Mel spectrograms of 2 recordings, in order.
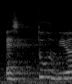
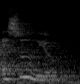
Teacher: no decía las T's, en vez de decir estudio decía esudio, y para ella era absolutamente normal.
